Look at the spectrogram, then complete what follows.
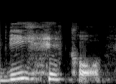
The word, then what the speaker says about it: vehicle: How many of you say vehicle or exhausted, right? We don't typically give the H any sound in those words.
